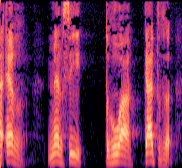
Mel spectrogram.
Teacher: يقلبون الراء غينا، عادة · Term: قلب الراء غينا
